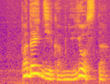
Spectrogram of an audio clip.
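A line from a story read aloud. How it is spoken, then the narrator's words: Woman exclaiming. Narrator (Russian): воскликнула она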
